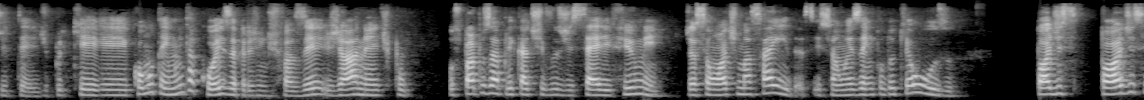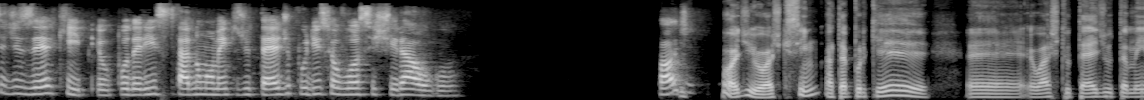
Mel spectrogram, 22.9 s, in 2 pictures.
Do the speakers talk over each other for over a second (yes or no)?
no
